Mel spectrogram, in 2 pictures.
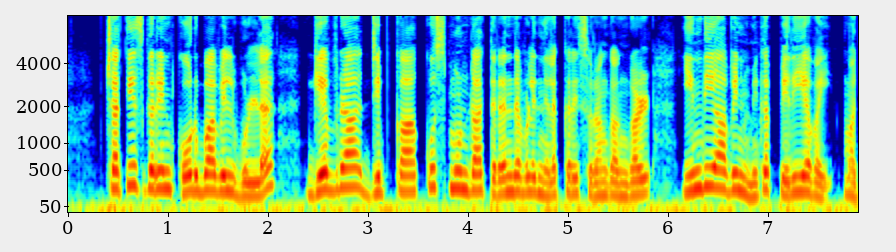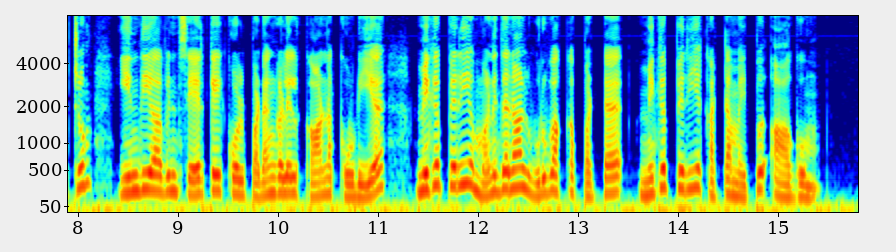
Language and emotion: Tamil, neutral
